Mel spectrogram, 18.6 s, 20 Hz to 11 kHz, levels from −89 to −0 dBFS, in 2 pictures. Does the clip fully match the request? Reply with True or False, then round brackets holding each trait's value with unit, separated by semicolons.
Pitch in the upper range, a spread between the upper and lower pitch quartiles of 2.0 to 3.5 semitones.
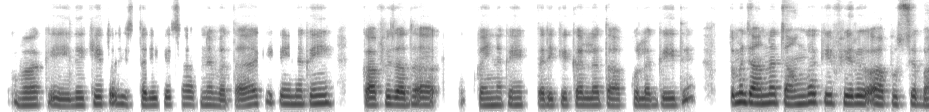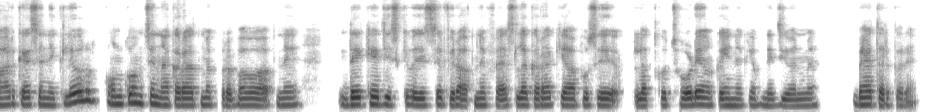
False (165 Hz; 2.4 semitones)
